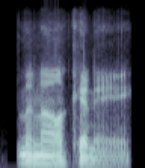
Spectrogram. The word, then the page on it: monokini: British English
